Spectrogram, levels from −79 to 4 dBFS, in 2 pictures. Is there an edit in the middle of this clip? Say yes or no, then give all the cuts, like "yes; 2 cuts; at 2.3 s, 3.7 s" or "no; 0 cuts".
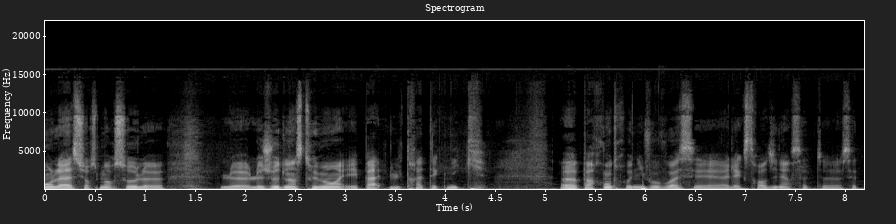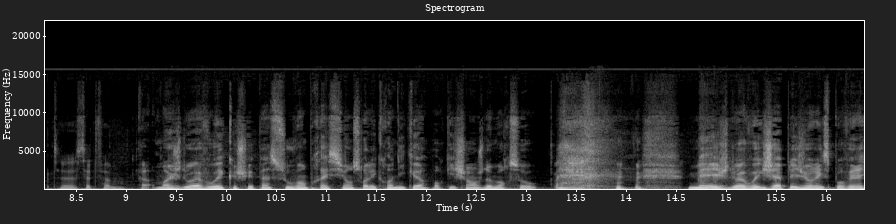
yes; 1 cut; at 9.1 s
